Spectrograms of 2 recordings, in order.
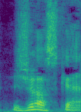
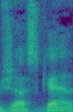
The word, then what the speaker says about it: Josquin: want to pronounce him Josan everyone just calls him jasan it's like calling him Fred it makes him more kind of you know homey and friendly life two polyphonic masses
